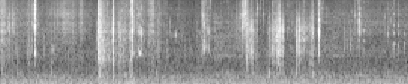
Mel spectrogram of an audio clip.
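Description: Close-miked mouth sounds of a person chewing a burger: a string of irregular wet smacks and clicks, the loudest about a second and a half in, over a steady low hum.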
